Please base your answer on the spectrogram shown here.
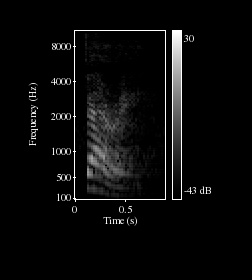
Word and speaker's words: very: leave you a space very and you'll notice here if you if you look at me as I as I pronounce this word but I'm actually biting my bottom lip with my top teeth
